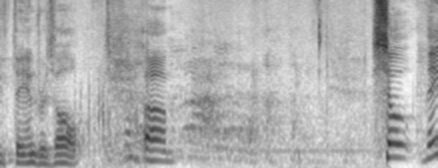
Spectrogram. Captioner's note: audience laughs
